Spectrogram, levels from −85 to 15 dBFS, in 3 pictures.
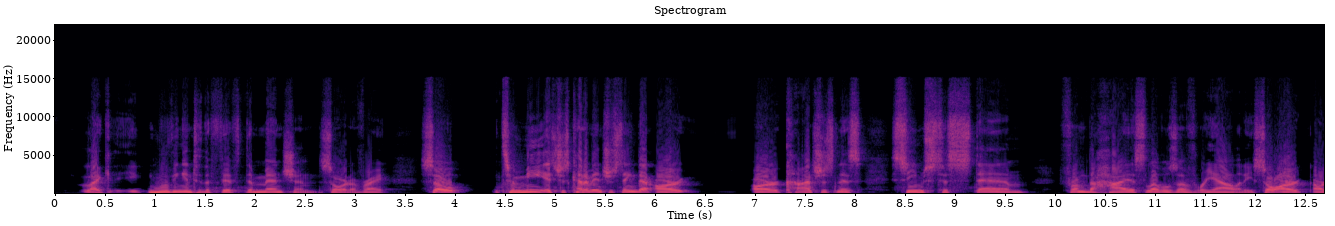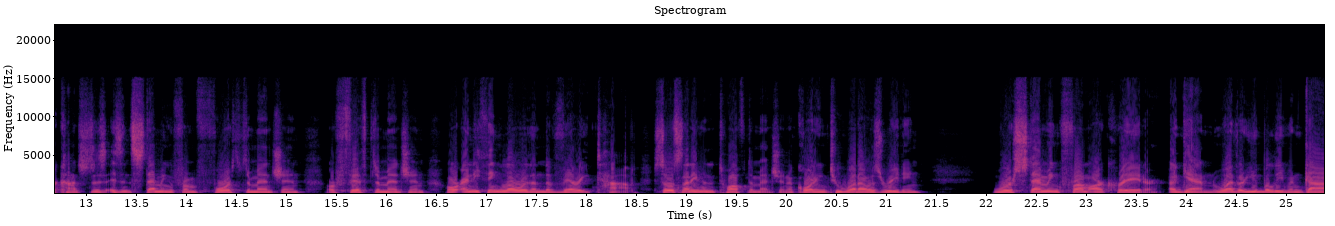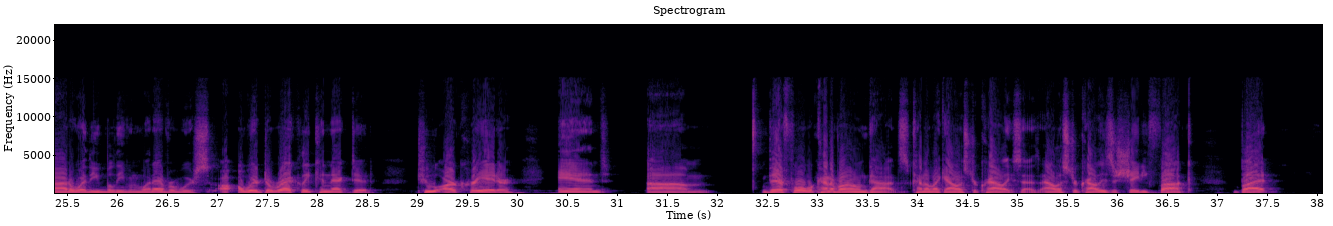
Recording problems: distortion; slight; 6% of the sound clipped

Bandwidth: 15 kHz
